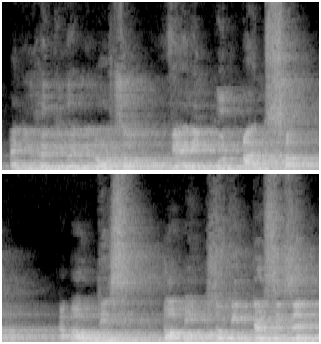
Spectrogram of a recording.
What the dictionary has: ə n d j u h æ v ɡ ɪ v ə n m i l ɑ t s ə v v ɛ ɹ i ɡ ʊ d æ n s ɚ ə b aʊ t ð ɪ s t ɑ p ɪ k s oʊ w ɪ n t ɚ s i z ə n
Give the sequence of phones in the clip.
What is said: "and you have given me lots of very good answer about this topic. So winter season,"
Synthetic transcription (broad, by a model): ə n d j u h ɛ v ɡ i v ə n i n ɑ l s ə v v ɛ ɹ i ɡ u d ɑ n s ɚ ə b aʊ t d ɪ s t ɑ p ɪ k s oʊ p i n t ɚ s i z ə n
